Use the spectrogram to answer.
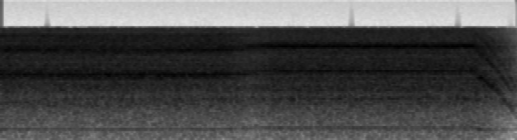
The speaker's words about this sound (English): the goal here is just to puree the vegetables. So no higher than, say, a third of the bowl. A little liquid there, just to loosen it up. Go ahead and put the lid on, and I'm going to give it a little whirl.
